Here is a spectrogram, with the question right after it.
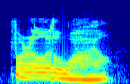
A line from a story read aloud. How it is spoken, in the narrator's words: Lily added, chuckling at what she'd said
